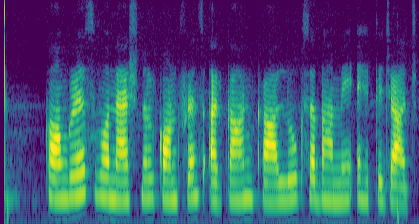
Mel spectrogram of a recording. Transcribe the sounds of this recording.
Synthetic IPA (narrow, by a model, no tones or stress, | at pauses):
kɔ̃ːŋɡɾeːsʋɐnɛːʃnəlkɔːnfɾə̃nsɐɾkaːnkaloːksɐbʱamẽʔɛɦt̪ɪd͡ʒaːd͡ʒ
